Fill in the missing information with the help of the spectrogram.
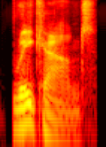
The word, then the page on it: recount: British English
